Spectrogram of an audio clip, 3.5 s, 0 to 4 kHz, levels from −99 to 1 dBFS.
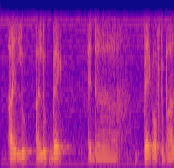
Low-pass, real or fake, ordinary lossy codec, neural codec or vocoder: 3.6 kHz; real; none; none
